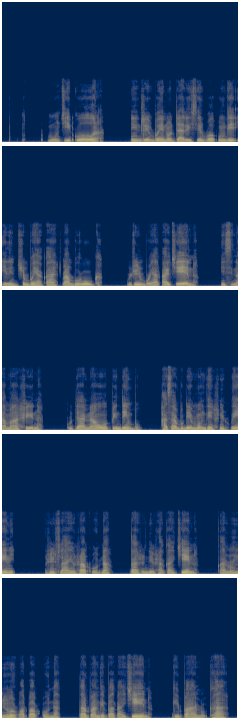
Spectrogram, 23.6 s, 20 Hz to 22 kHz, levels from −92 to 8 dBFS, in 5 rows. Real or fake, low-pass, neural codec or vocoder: fake; 9.9 kHz; autoencoder, 22.05 kHz, a latent of 192 numbers a frame, VITS, trained on many speakers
